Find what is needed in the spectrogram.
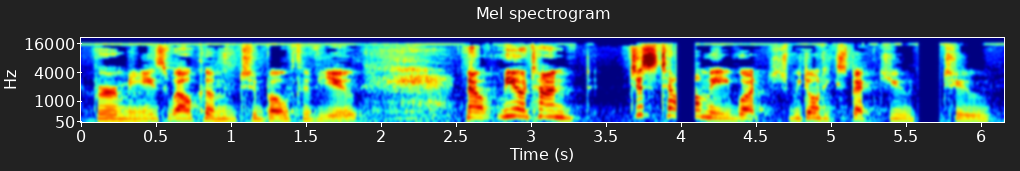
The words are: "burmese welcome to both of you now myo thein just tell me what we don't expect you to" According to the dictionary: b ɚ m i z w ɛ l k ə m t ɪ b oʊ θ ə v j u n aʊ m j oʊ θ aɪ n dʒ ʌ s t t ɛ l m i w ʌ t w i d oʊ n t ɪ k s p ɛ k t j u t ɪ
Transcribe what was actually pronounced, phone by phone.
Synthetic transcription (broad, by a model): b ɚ m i z w ɛ l k ə m t ɪ b oʊ θ ə v j u n aʊ m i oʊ t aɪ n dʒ ʌ s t t ɛ l m i w ʌ t w i d oʊ n t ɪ k s p ɛ k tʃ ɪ t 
